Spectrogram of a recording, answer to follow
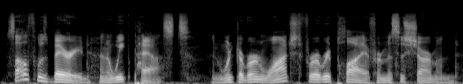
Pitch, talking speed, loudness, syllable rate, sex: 95 Hz, 205 wpm, -18 LUFS, 5.6 syllables/s, male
